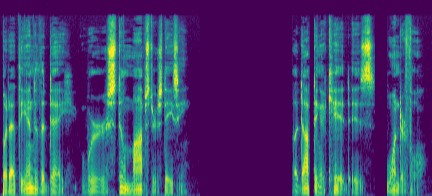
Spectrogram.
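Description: A man playing a tough but soft-hearted mafia boss husband in an intimate ASMR roleplay, murmuring tenderly with a very deep, gravelly voice. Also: very animated, takes it slowly, dry recording, studio quality, heavily acted. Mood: tender, uneasy.

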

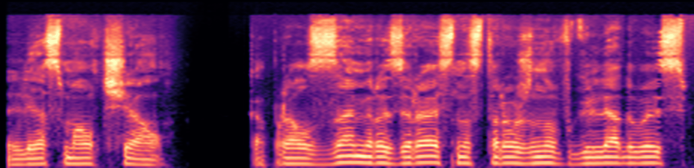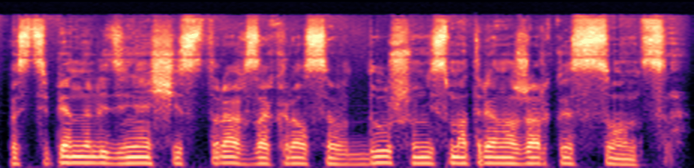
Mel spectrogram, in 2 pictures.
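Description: A man narrating a scripted science fiction audiobook dramatically, with suspenseful, deliberate delivery. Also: on the low side, level tone, dark tone, no room sound, clean studio sound.

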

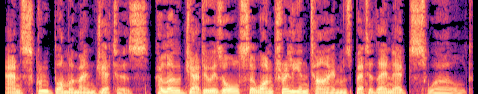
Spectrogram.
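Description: A man's voice: mid-range voice, sing-song, a little slow, dry recording, clean studio sound. A man voicing a bratty young boy who rants and insults in a cartoon. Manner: whiny, insulting ranting. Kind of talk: cartoon grounded-video dialogue.

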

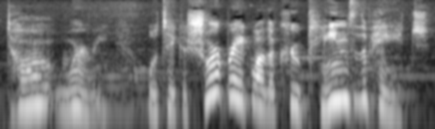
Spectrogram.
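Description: A woman's voice: medium pitch, expressive, measured pace, darkish tone, dull audio, soft background music, voice pushed down, lightly acted. A woman voicing a harried pencil in a storybook, apologetic and matter-of-fact as it instructs its crayon cast. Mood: directing.

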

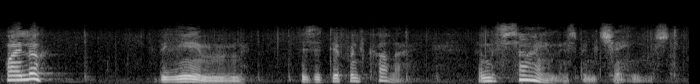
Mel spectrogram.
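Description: A meek old villager, slow and befuddled, his voice swinging up and down as he exclaims. It is a 1940s radio drama on a muffled, noisy old recording. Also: fairly low pitch, huge pitch swings, exaggerated voice. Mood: distressed, bewildered. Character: bewildered, meek old village man, freshly woken.

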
